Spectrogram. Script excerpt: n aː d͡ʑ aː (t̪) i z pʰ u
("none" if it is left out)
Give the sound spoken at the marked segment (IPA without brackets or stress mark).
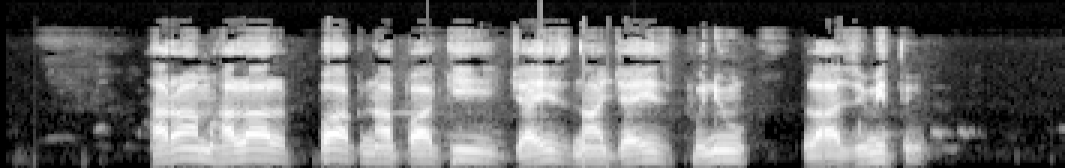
none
